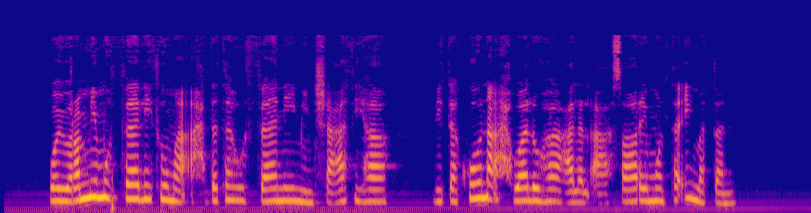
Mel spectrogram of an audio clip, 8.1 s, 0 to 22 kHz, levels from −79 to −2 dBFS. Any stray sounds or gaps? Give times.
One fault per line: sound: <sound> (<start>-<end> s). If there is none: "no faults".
no faults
